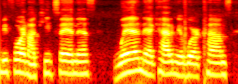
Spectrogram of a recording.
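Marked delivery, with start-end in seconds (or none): none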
